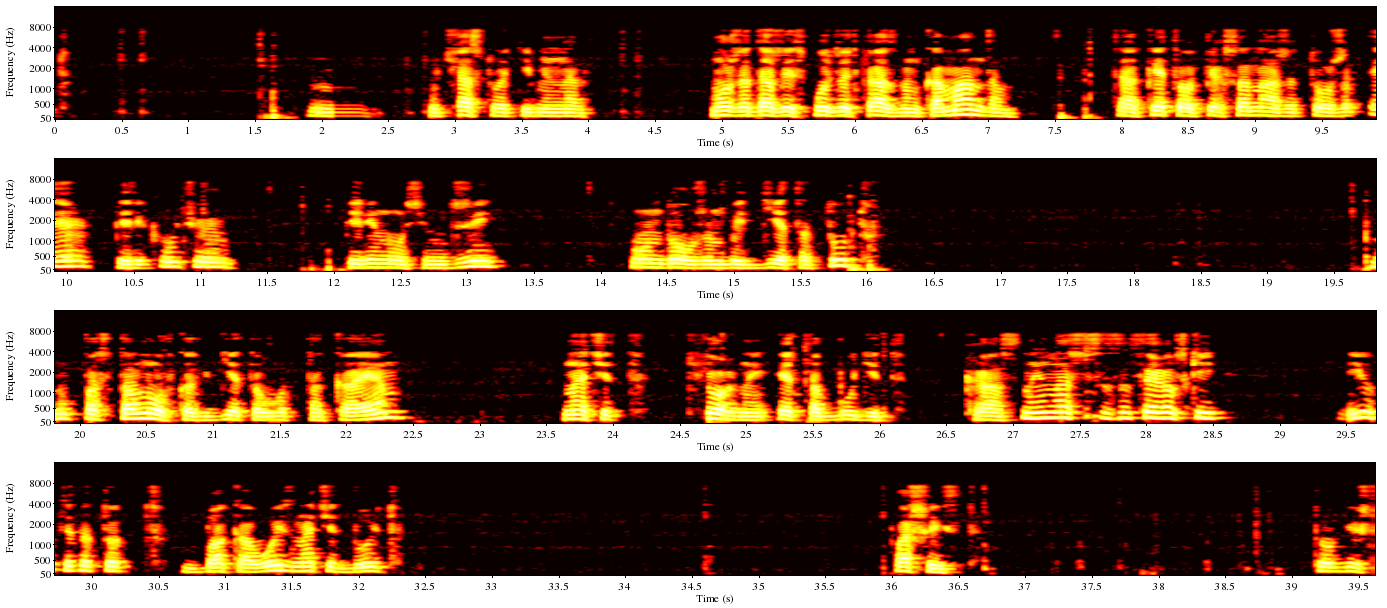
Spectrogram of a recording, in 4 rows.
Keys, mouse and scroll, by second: 1.1 click, 2.1 g, 3.1 drag, 4.3-4.9 drag, 7.7 r, 11.2 click, 12.2 g, 15.1 click, 16.2 r, 19.8 KP_3, 24.9 shift+middle click, 26.2-27.8 middle drag, 34.6-36.3 drag, 36.9-39.6 middle drag.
